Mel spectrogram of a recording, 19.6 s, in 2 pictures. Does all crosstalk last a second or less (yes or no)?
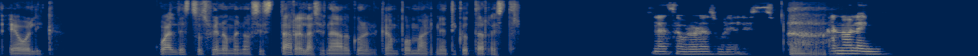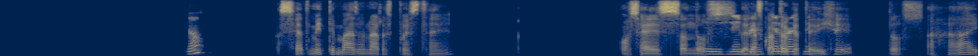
no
